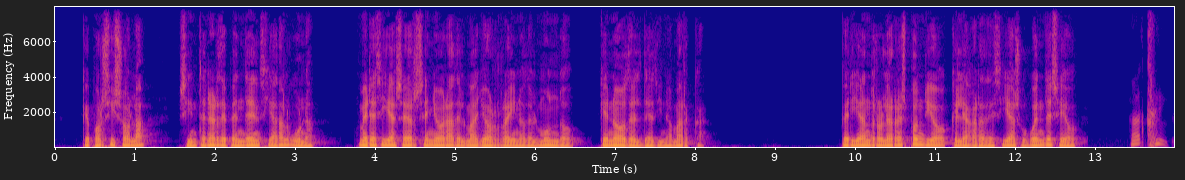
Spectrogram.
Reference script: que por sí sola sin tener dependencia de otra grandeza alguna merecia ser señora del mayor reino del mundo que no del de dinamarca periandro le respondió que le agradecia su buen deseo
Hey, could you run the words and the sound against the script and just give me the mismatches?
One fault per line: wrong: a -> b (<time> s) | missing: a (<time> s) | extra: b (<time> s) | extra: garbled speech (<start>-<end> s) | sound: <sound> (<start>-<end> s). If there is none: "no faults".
missing: de otra grandeza (2.8 s)
sound: sneeze (13.4-13.9 s)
